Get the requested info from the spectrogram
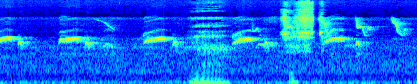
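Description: A small songbird singing a quick series of short, high chirps, each sliding down in pitch, about two a second. A brief low human murmur comes about two seconds in.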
